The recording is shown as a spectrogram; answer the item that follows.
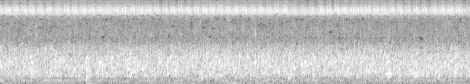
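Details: Grasshoppers in a forest beside a waterfall: a steady, shrill, very high-pitched continuous buzz with no breaks, over a broad rushing wash of falling water.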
